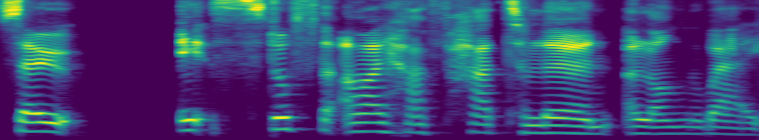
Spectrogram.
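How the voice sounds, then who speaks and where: A woman with a British accent, fairly slow pace and ordinary pitch variation. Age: 30s. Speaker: fitness coach. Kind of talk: casual chat. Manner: animated.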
